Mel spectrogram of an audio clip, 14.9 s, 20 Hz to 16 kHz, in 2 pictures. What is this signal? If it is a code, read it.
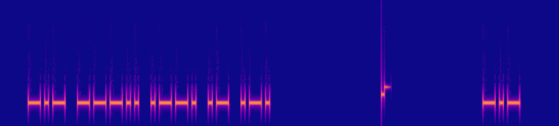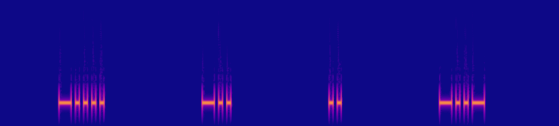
Morse code, heard as a keyed tone, about 21 wpm, spaced as for 9 wpm, 700 Hz. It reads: K8PAR K6DIX
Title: USA Call Signs - 5 Characters - 8x Character Spacing - 22wpm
